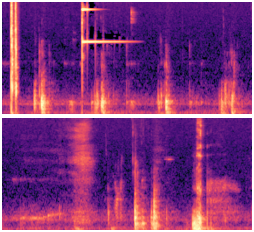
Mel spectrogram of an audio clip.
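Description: Close-miked eating sounds: short mouth and handling noises every second or so. About one and a half seconds in, a dish clinks and rings briefly.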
